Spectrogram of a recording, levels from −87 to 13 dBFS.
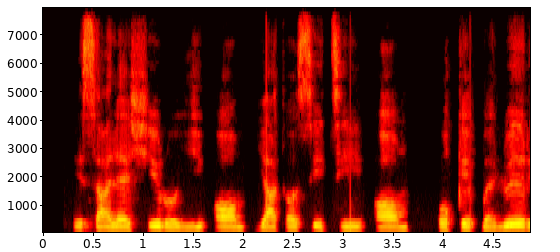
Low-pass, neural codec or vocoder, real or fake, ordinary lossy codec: none; none; real; none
